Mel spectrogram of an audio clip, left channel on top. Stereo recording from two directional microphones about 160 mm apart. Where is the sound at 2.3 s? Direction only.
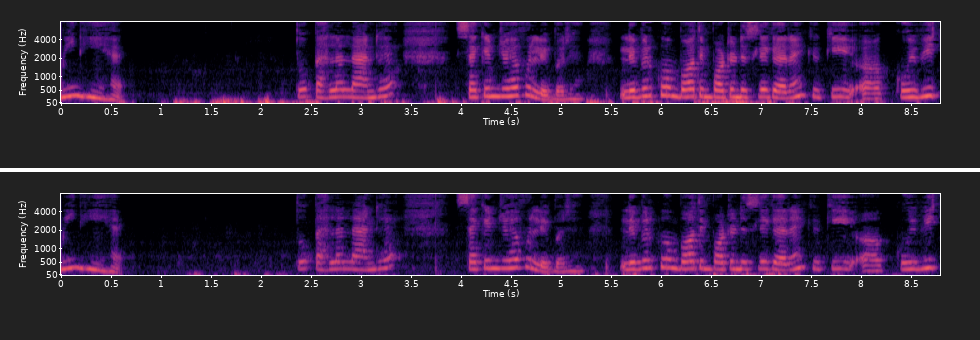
45° left (ahead or behind).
